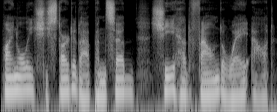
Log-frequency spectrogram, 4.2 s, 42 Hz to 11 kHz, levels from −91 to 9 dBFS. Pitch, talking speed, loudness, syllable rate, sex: 105 Hz, 175 wpm, -21 LUFS, 4.0 syllables/s, male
